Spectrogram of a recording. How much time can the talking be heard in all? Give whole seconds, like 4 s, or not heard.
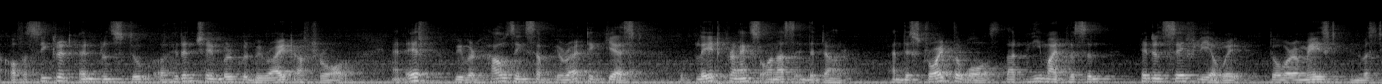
14 s.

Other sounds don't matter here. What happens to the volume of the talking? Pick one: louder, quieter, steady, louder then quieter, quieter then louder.
steady.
